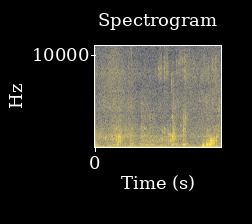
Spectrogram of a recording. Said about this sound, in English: Excuse me while I sip this uh, Diet Coke here.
